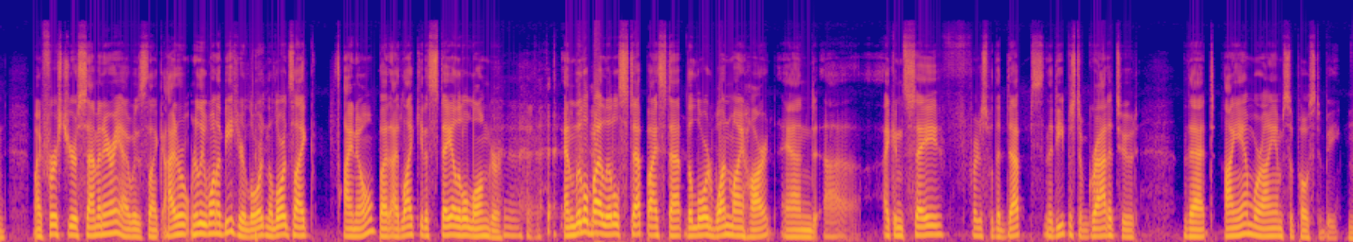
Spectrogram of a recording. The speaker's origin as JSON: {"language": "English", "town": "Joliet", "region": "Illinois", "country": "United States", "said": "I'm from the Diocese of Joliet in Illinois."}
